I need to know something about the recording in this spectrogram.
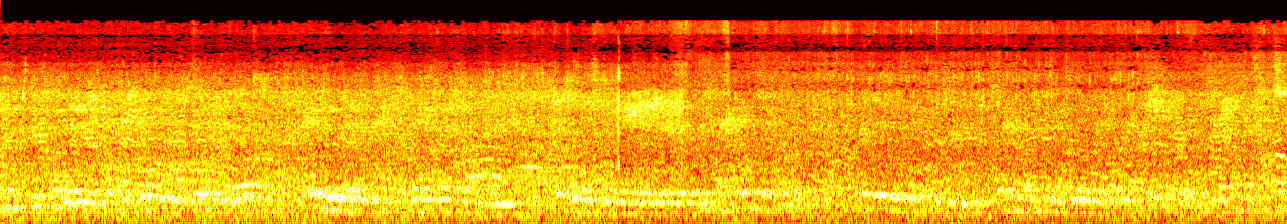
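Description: Crowd of people talking at once, a steady babble of overlapping voices with no single speaker standing out.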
